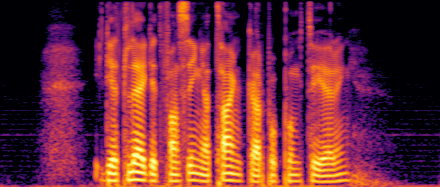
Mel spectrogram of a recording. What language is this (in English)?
Swedish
